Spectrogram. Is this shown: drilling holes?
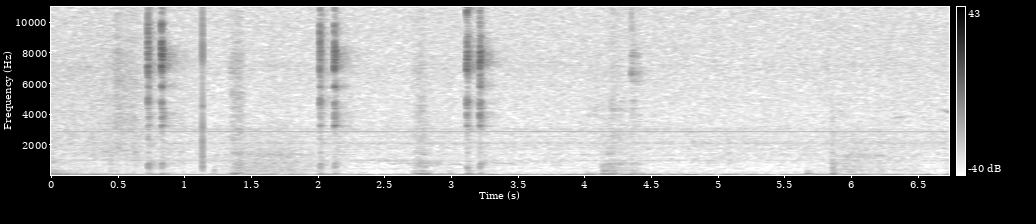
no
